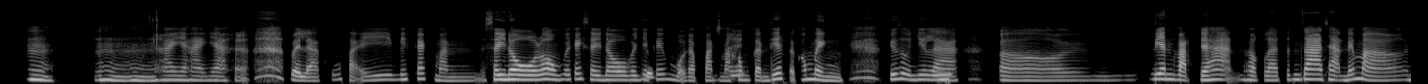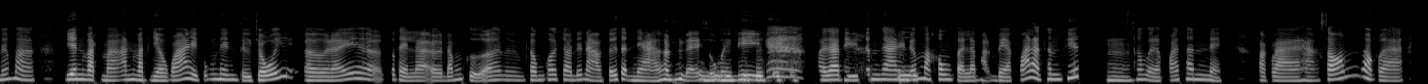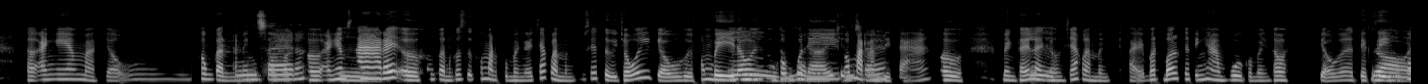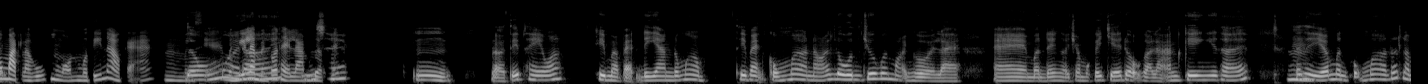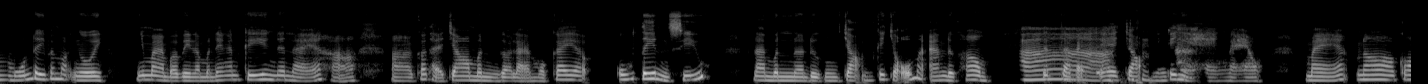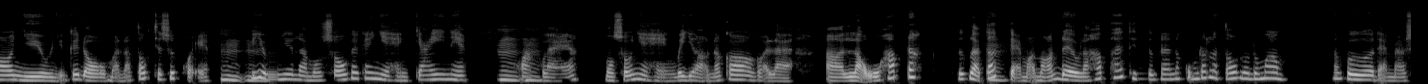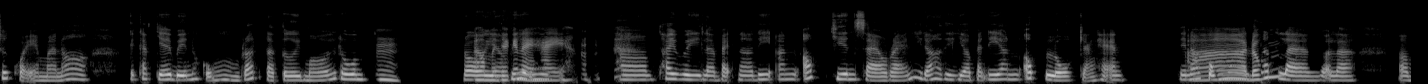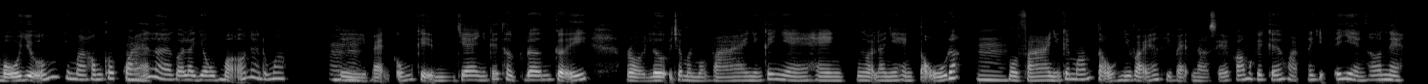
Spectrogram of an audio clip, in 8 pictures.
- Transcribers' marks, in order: tapping; chuckle; in English: "say no"; in English: "say no"; laughing while speaking: "luôn"; laugh; laugh; laugh
- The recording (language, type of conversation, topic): Vietnamese, advice, Làm sao để ăn lành mạnh khi đi ăn ngoài cùng bạn bè?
